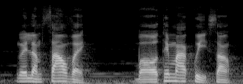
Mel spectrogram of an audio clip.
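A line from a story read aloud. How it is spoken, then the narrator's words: Glaring angry shout. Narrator (Vietnamese): Một gã râu xồm trừng mắt quát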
